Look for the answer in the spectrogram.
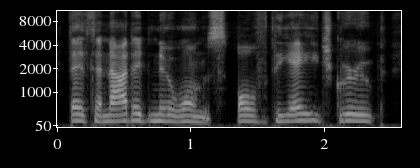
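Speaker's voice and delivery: usual speaking voice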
